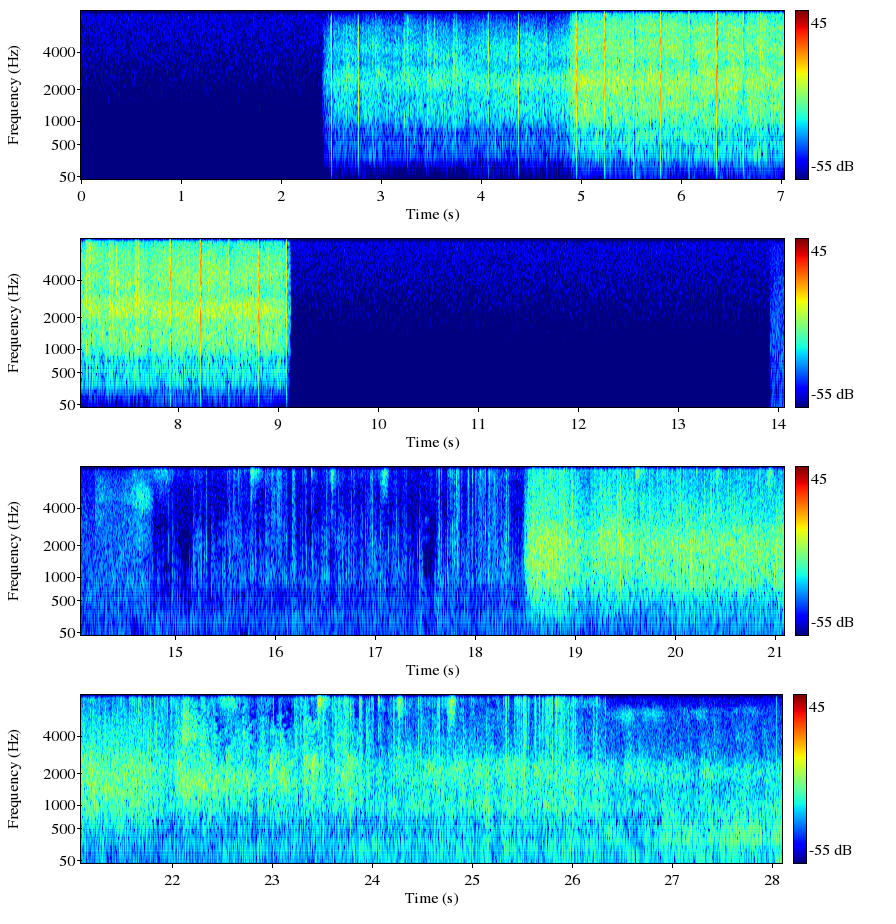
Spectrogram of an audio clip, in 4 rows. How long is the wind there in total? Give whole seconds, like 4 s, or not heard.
14 s.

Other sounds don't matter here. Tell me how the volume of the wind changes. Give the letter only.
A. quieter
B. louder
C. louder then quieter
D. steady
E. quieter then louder
B.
